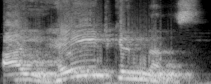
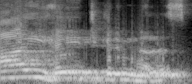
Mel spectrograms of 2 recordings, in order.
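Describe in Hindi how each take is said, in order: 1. जोर शब्द hate पर है। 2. जोर शब्द I पर है। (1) "ये जोर किस पर है? हेट पर है।" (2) "आई पर जोर है, इंटोनेशन आई पर है।"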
